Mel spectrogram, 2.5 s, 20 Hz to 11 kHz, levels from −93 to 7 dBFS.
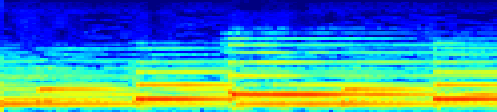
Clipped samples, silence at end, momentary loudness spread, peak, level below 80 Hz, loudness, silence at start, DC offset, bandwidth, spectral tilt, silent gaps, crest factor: under 0.1%; 0 s; 7 LU; -4 dBFS; -66 dBFS; -14 LUFS; 0 s; under 0.1%; 4.2 kHz; -8 dB/octave; none; 10 dB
